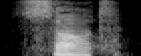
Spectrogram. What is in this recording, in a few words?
"sat", Proto Germanic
